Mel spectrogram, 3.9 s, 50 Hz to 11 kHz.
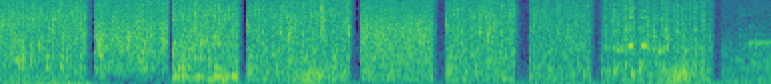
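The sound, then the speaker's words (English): A steady trickle and splash of fountain water, bright and hissy, with brief dips and breaks every half second or so, with no one talking. “Loot water fountain. Loot water fountain 1.”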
